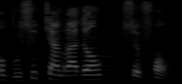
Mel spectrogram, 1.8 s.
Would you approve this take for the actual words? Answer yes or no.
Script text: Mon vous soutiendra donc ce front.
yes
